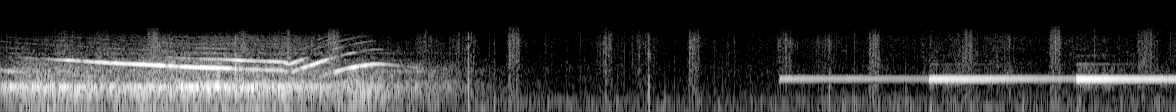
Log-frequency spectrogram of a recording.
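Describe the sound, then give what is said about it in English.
An ambulance siren in a small Mississippi town wails loudly with sweeping, falling and rising pitch, then fades away. Scattered clicks follow before a steady, sustained tone comes in, stepping louder in bursts. “The siren came. And the ambulance appeared.”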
